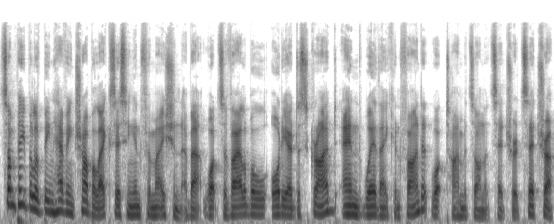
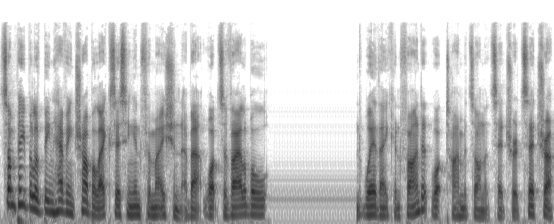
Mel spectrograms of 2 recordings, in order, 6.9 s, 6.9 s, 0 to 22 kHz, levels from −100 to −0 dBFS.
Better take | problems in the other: first | audio freezing; at 3.5 s for 1 s

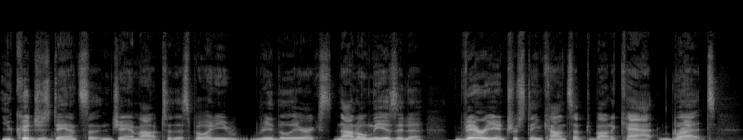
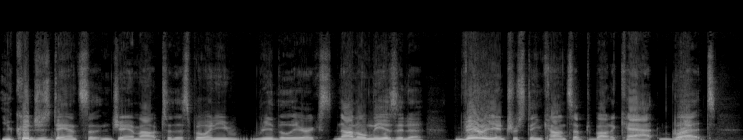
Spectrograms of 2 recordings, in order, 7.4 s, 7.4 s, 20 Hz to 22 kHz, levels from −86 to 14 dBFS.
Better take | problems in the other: first | distortion; slight; 5% of the sound clipped

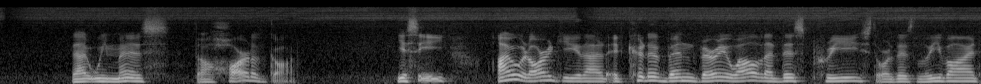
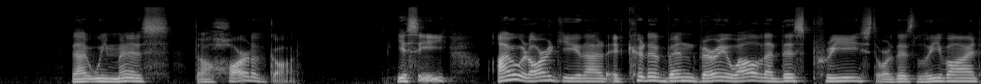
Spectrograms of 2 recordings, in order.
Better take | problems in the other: second | hiss; noticeable; throughout; 15 dB below the speech

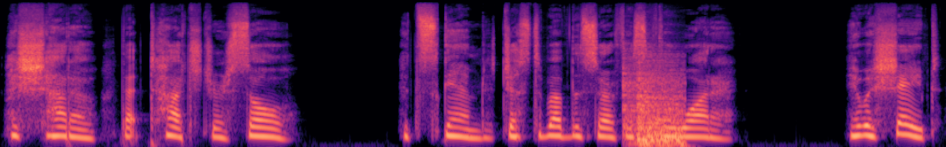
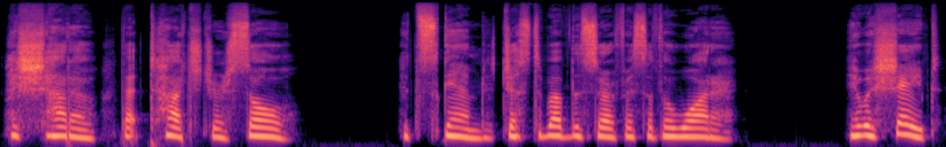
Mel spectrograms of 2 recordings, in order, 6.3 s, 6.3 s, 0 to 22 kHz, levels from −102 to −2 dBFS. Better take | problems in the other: second | door banging; loud; at 4 s; peak level with the speech

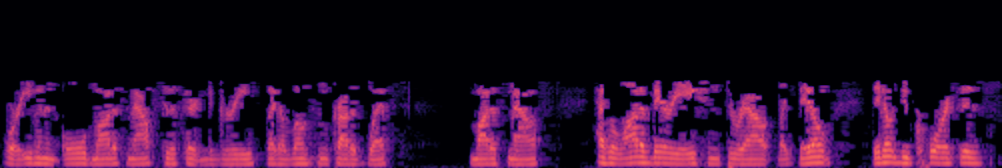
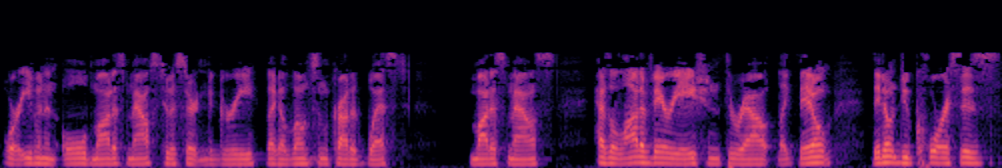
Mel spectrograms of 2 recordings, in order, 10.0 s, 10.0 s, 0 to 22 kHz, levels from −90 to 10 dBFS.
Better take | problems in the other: second | garbled, watery; badly; nothing above 2.5 kHz; slightly in the second

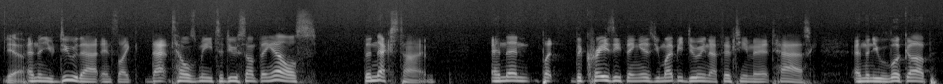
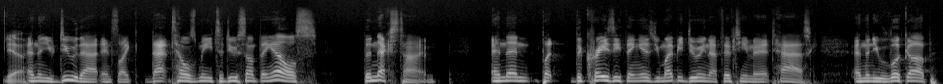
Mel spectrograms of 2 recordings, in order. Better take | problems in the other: second | hiss; loud; throughout; 10 dB below the speech; faint in the second

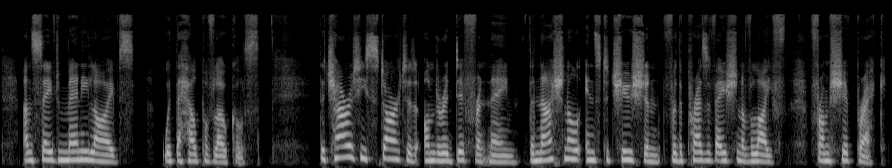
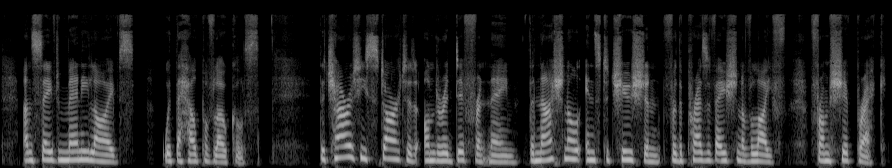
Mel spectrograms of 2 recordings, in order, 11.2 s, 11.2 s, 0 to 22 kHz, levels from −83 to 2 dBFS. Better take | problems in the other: neither | none

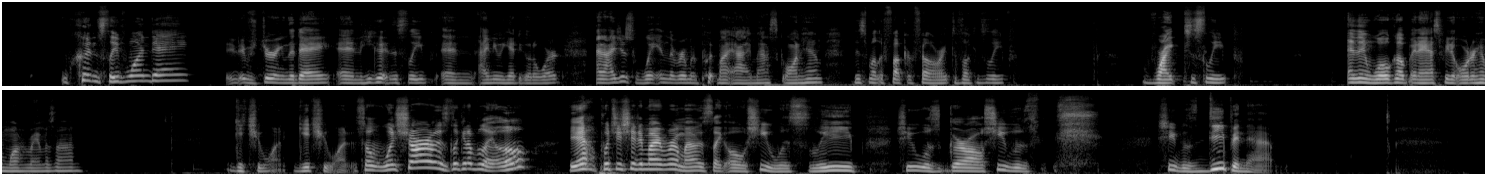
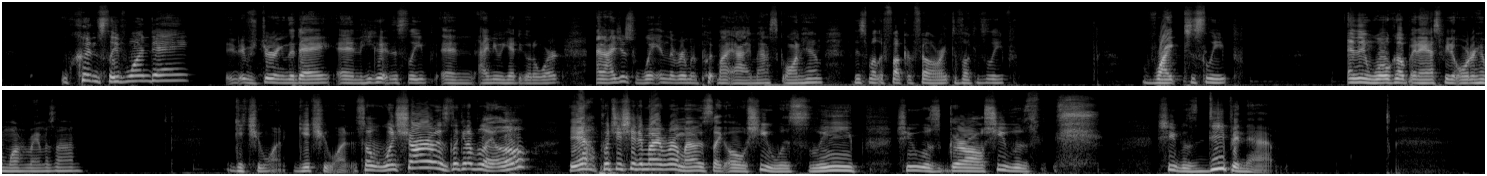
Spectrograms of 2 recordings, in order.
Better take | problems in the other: first | distortion; slight; 10 dB below the speech

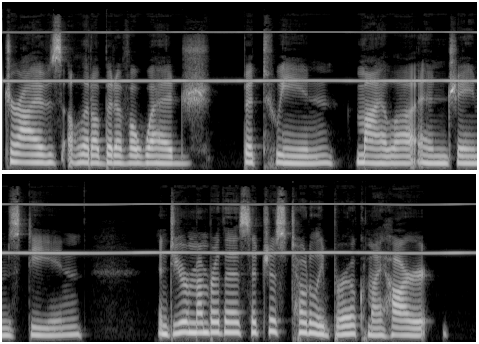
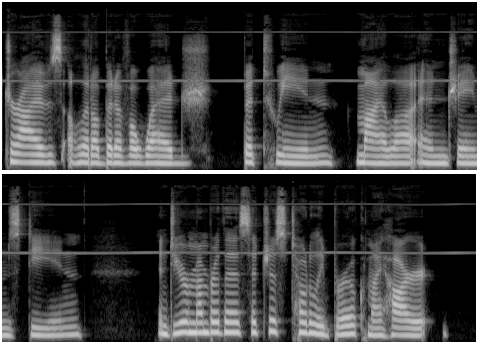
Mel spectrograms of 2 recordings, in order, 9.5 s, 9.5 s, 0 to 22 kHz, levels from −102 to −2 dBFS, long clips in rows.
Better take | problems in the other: second | high-pitched whine; loud; throughout; 3 kHz, 7 dB below the speech; faint in the second

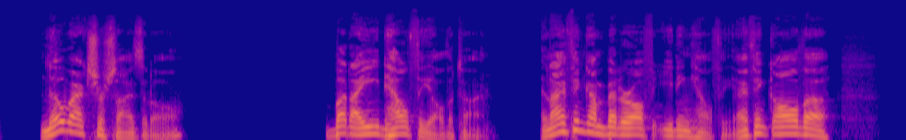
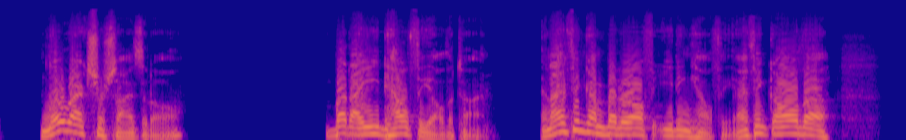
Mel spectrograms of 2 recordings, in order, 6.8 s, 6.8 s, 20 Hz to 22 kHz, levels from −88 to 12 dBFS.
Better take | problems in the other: first | distortion; heavy; 8 dB below the speech

